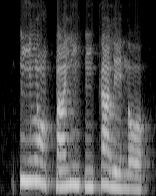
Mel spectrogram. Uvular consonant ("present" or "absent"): absent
